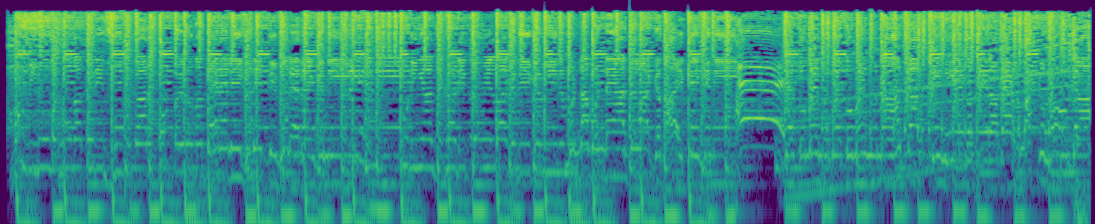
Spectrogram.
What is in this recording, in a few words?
Bad luck song tik tok acting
